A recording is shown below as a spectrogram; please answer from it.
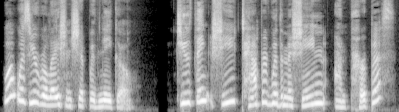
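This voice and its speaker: A woman's voice: sits high, dry recording, clean studio sound. A woman playing a young female detective in a video game, asking inquisitive, direct, persistent questions. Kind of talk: video game dialogue lines, investigative questioning.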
